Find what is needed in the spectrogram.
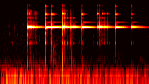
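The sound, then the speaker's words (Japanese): Glass wind chime from Niigata ringing alone, with seven bright, high strikes at an even pace. Each clear tone rings on and overlaps the next strike. “あ、風鈴ですね。”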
